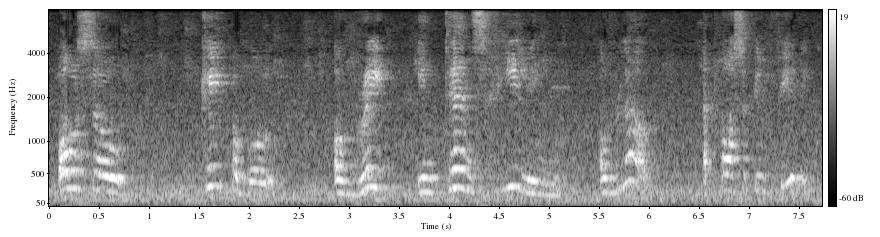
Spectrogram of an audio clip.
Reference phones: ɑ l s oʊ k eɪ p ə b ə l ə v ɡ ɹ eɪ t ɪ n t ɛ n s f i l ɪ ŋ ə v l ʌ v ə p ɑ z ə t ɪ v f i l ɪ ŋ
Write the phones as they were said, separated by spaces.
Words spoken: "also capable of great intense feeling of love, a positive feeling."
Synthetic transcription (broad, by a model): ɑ l s oʊ k eɪ p ə b ə l ə v ɡ ɹ eɪ t ɪ n t ɛ n s f i l ɪ ŋ ə v l ʌ v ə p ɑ s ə t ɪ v f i l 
